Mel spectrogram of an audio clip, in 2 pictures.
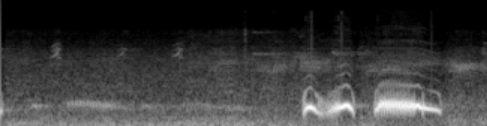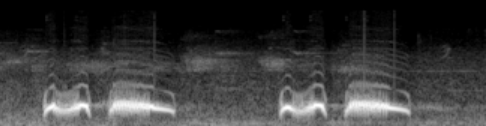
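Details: A decoy spotted dove calls during trapping. Three evenly spaced phrases arrive roughly every one and a half seconds, each a short two-part hooked note and then a sustained, slightly falling coo. The setting is otherwise quiet.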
